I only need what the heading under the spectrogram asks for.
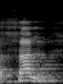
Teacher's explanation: وقف کی صورت میں لام کو ساکن کر دیں گے، سا کو لام ساکن کے ساتھ ملائیں گے، سا لام زبر سل.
